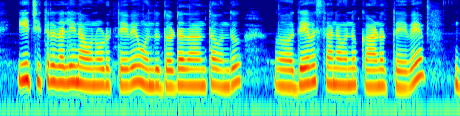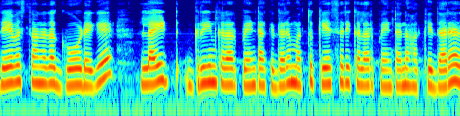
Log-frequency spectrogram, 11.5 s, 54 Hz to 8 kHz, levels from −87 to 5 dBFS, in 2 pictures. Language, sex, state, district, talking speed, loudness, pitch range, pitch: Kannada, female, Karnataka, Shimoga, 115 wpm, -16 LUFS, 205-235 Hz, 215 Hz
